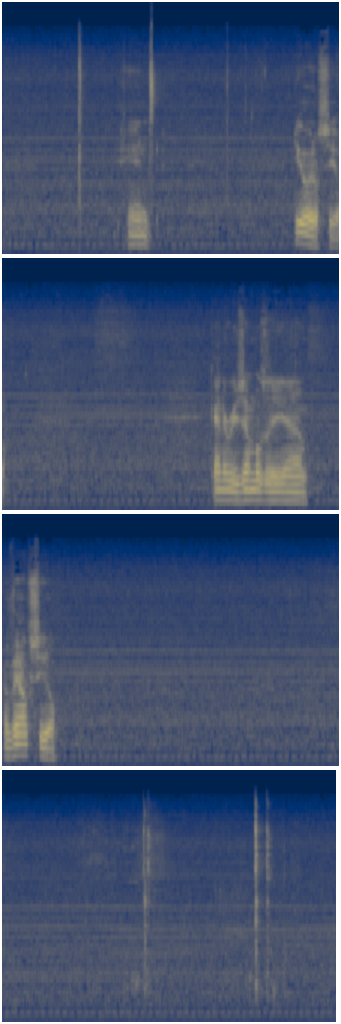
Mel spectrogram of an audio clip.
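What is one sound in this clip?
Small metal parts click against each other in a hand.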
